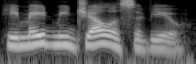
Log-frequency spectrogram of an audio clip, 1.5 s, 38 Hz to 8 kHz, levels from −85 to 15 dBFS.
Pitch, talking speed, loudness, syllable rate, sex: 175 Hz, 245 wpm, -17 LUFS, 5.2 syllables/s, female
